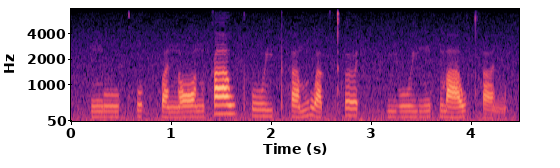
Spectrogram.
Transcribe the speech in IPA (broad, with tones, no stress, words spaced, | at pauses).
ŋuː˨kʷʰɐ˧k̚fɐ˨n ɔː˨nkaː˥wpʰuː˧jpʰɐ˨˥m wɐ˨k̚t̪ʰɵ˥t̚ | juː˨jŋʊ˧k̚maː˨˥wt̪ʰɐ˨˩n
